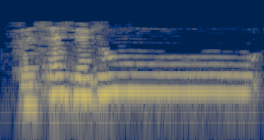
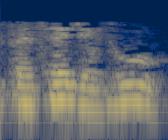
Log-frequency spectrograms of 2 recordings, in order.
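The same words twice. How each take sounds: First: The final long vowel is held for four counts. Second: The final long vowel is held for two counts. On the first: The word runs on into the next word. "عند الوصف فسجدوا إلا" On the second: The reader stops on this word. "إذا وقفت تقول فسجدوا مد طبيعي حركتين"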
